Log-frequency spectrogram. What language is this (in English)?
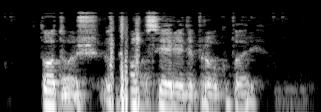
Romanian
